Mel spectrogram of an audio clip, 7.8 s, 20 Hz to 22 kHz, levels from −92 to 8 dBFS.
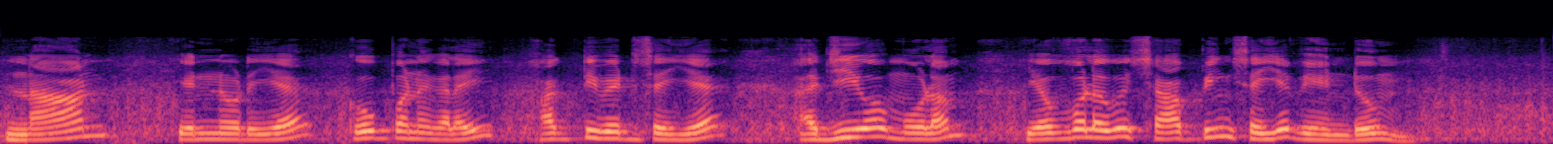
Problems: constant background noise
